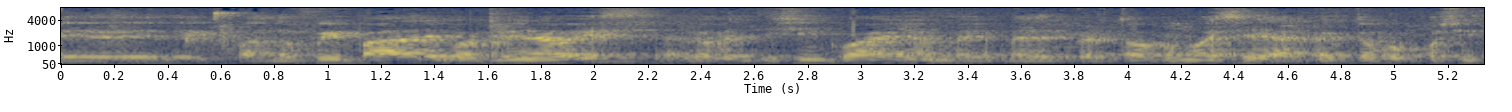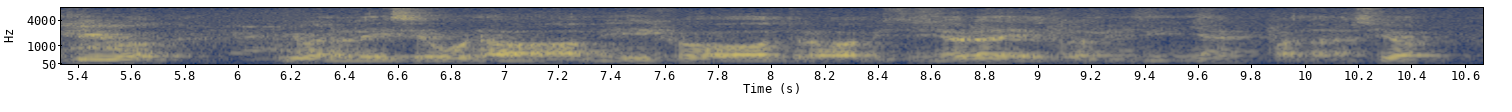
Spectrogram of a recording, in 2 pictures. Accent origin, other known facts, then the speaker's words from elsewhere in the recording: Coronel Brandsen, Buenos Aires Province, Argentina; born there; Nací en Buenos Aires, en la provincia de Buenos Aires, en un pueblo que se llama Coronel Brands.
